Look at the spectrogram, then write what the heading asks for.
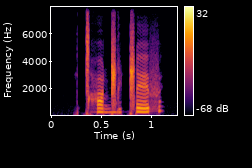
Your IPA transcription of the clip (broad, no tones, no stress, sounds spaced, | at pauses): ǀʰ ɑ ɡ͡ǁ i ǁ ɛ f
